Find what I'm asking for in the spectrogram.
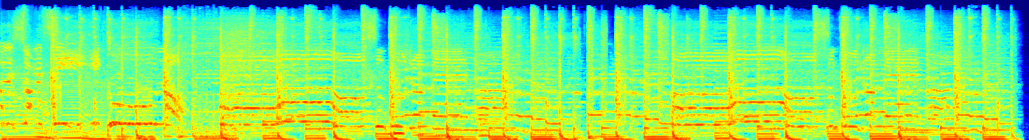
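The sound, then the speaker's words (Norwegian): An upbeat pop song plays loud and steady, with bright, high-pitched young boys' voices singing the melody over a full band backing throughout. “rart å høre de stemmene der når de var ja. Altså, du hører at det er dem, men det er ministemmer.”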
